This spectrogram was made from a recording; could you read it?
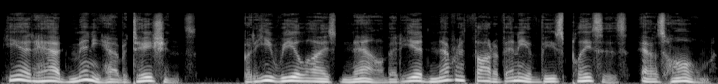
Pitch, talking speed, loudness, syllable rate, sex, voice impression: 135 Hz, 175 wpm, -15 LUFS, 4.8 syllables/s, male, masculine, adult-like, fluent, refreshing, slightly unique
